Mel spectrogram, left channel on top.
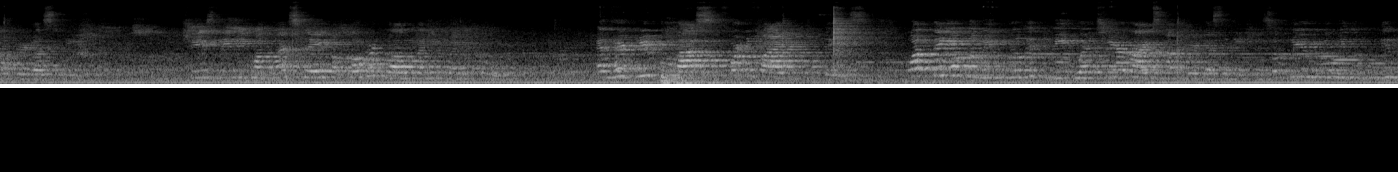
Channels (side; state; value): right; silent; 57 dB below the other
